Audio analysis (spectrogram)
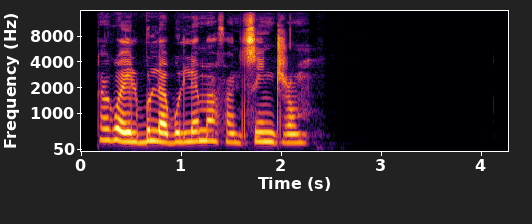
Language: Masai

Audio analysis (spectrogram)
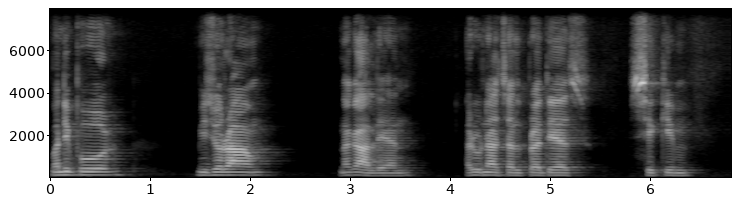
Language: Manipuri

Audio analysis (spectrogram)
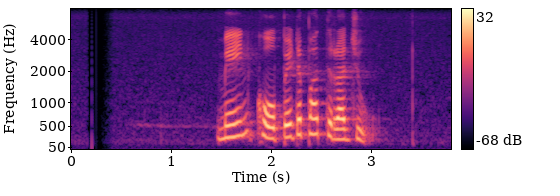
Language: Sinhala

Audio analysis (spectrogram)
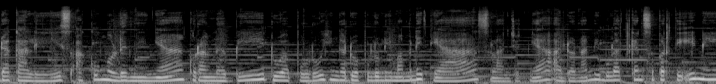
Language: Indonesian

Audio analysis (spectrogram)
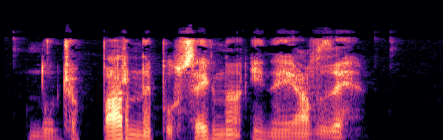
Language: Bulgarian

